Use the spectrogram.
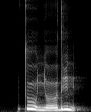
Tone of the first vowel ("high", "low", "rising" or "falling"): falling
